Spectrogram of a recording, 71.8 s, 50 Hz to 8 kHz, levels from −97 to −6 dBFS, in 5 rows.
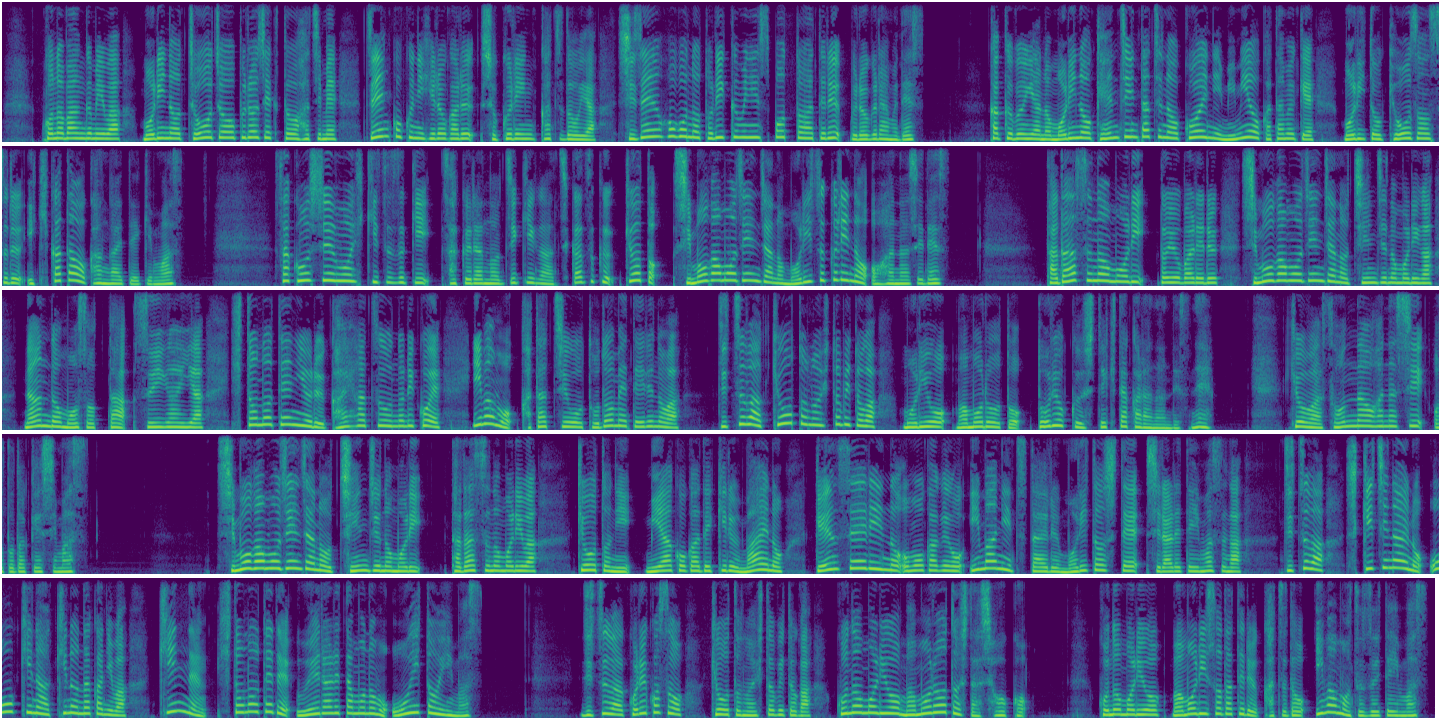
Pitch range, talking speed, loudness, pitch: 235-330 Hz, 285 characters per minute, -26 LUFS, 275 Hz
